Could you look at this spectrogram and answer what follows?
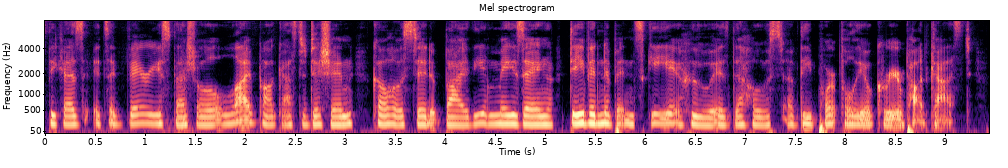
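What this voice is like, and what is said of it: Sick, rough-sounding voice. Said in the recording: “I am a little bit sick right now, and my voice is sounding crazy. I promise it sounds better in the episode”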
